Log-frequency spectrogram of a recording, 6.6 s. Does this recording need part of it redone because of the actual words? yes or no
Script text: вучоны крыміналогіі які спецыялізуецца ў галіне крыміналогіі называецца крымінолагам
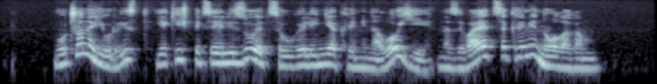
yes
